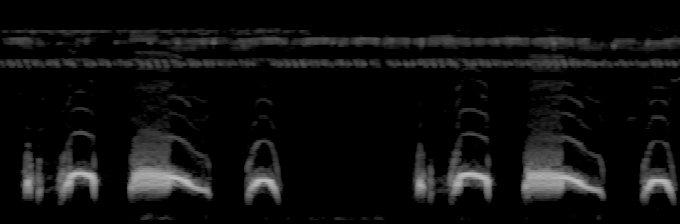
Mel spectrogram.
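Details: A spotted dove's call, meant for drawing wild birds to reply: two matching phrases, each a quick stuttered note, a smooth coo, a long throaty purring coo falling at its tail, and a closing short coo, separated by about a second of silence.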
